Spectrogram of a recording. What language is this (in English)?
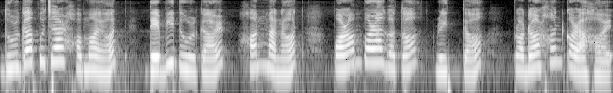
Assamese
